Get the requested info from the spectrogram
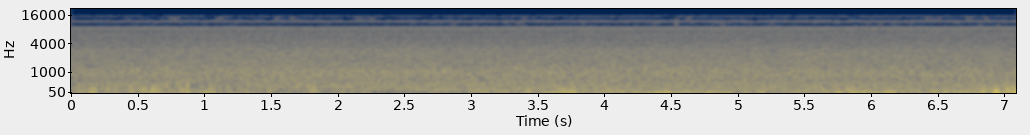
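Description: Heavy tropical rain falling steadily, a constant hiss, with an uneven low rumbling underneath that swells near the end.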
